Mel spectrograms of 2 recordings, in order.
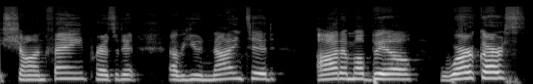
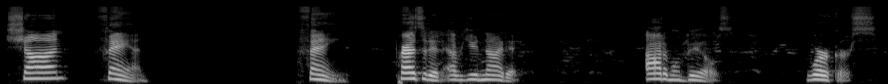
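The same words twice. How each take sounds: First: Said in the usual way. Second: Word by word with long pauses; deliberate repeat. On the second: Real, not acted. Host repeating a union leader's title for viewers, deliberate repeat. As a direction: savor each part of the name separately. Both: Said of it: "Can we say that again?".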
